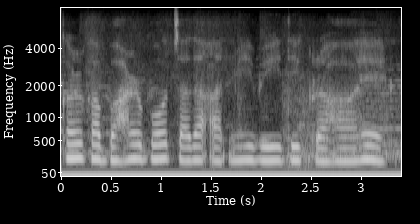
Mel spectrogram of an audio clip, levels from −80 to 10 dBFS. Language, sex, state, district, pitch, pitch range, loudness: Hindi, female, Arunachal Pradesh, Papum Pare, 200 Hz, 195-215 Hz, -15 LUFS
